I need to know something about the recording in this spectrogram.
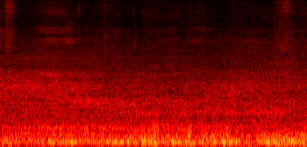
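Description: A low, steady outdoor rumble with no distinct events.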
